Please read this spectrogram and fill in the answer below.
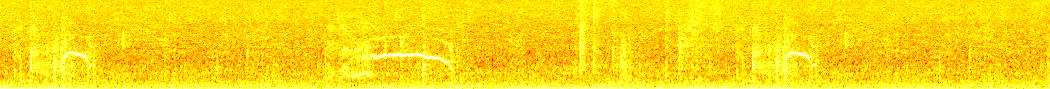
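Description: Cat meowing three times in a high voice: a brief call about a second in, a longer arched call of about a second in the middle, and another brief call near the end. A steady low hum runs underneath.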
